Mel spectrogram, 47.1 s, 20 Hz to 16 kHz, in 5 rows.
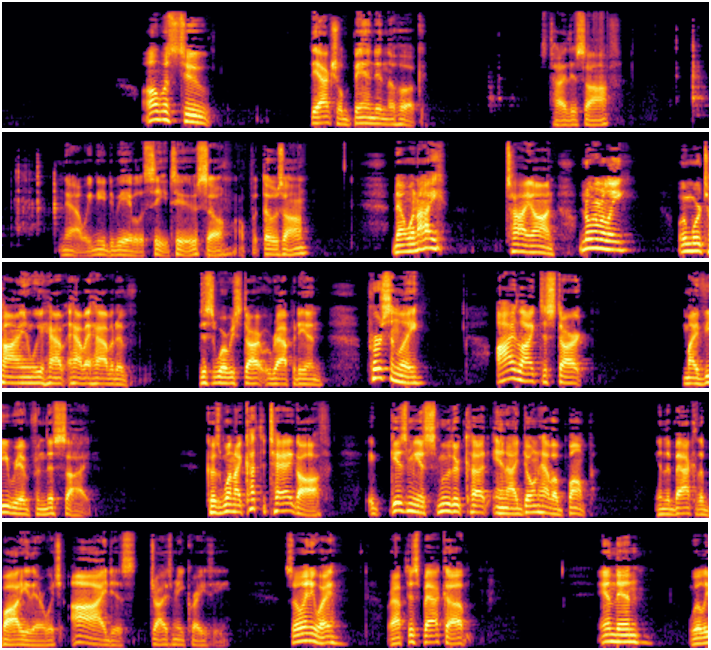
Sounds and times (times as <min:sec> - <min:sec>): Speech: 0:01.8 - 0:02.9, 0:04.1 - 0:05.7, 0:07.2 - 0:08.3, 0:10.2 - 0:13.6, 0:14.6 - 0:15.4, 0:16.1 - 0:20.7, 0:21.5 - 0:24.5, 0:25.4 - 0:26.7, 0:28.0 - 0:29.6, 0:31.0 - 0:36.2, 0:37.0 - 0:40.8, 0:41.5 - 0:44.0, 0:45.7 - 0:47.1.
